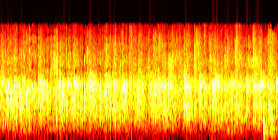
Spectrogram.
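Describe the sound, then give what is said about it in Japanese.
Audience applause at a church service welcoming back a newly married member, dense and steady clapping that holds at an even loudness throughout, with no talk over it. “拍手して”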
